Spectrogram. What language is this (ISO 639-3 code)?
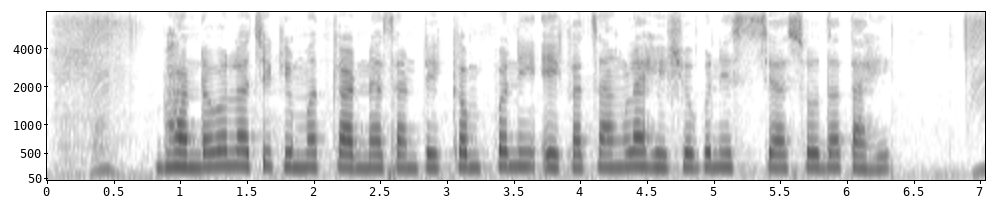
mar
